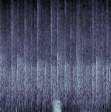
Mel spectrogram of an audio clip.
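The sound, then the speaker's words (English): Applause from the audience at a security conference talk about hacking a smart hub, a busy patter of many hands clapping at a moderate level. “So without further ado, another round of applause.”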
